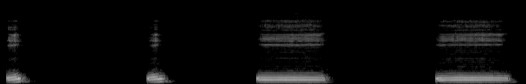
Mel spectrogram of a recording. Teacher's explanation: اس حرکت کو کسرہ والے حرف کی نسبت یعنی جو زیر والے حرف ہوگا اس کی نسبت 2 سیکنڈ لمبا کر کے ادا کیا جاتا ہے. کسرہ اشباعیہ والے حرف کی آواز انگلش میں ای کی طرح ہوتی ہے.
